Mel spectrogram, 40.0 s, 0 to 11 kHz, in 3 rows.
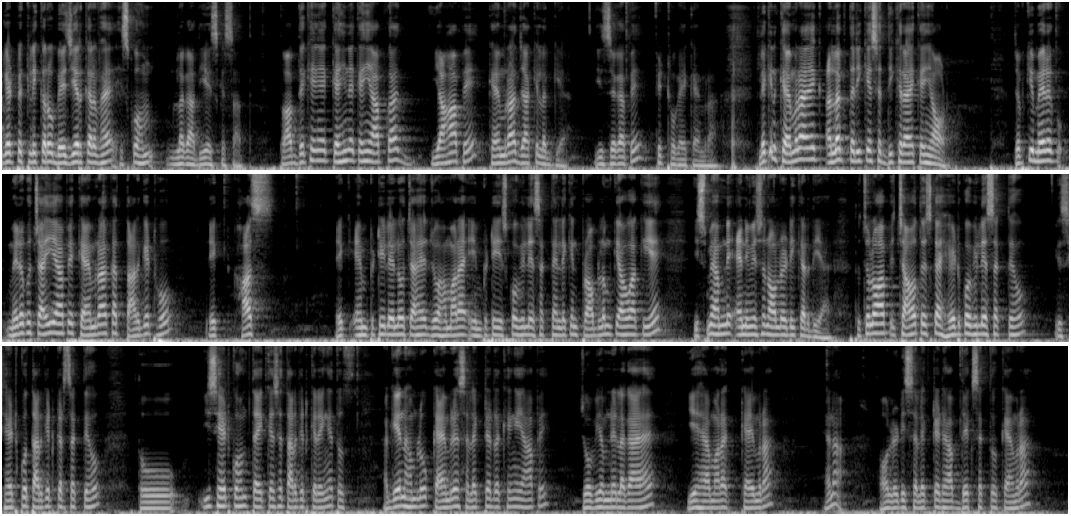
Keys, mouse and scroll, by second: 0.2-1.4 drag, 1.4-2.3 scroll down 4, 2.3 shift+middle click, 3.2-3.6 scroll up 2, 3.6 shift+middle click, 4.5-5.1 scroll up 1, 5.1-10.5 shift+middle drag, 11.1-12.8 middle drag, 12.8-13.5 scroll up 4, 13.5 shift+middle click, 14.1-14.9 scroll up 4, 14.9 shift+middle click, 15.5 scroll up 1, 15.8-23.6 shift+middle drag, 23.6 click, 28.2-28.8 scroll down 1, 28.8 shift+middle click, 29.3-30.0 scroll down 5, 30.0-34.5 shift+middle drag, 34.5 click, 35.0-35.8 scroll down 5, 35.8-36.9 shift+middle drag, 36.9-37.5 scroll up 1, 37.5-38.8 shift+middle drag, 38.8 scroll down 1, 39.1-40.0 shift+middle drag.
